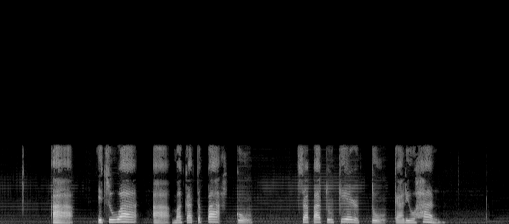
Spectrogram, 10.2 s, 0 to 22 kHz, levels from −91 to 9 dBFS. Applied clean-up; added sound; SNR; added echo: neural separator model SepFormer DNS4.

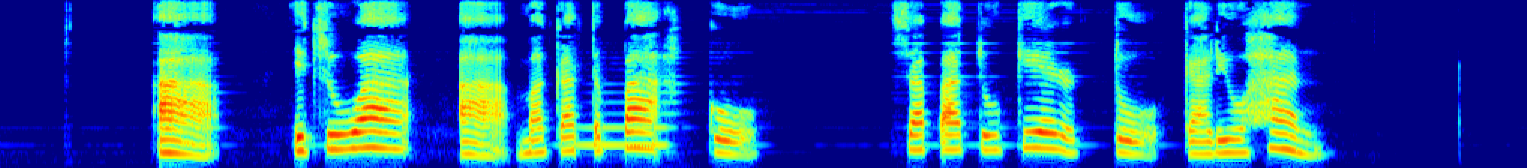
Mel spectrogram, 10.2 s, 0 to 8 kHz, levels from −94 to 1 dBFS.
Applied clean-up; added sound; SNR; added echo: neural mask model DeepFilterNet 3.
